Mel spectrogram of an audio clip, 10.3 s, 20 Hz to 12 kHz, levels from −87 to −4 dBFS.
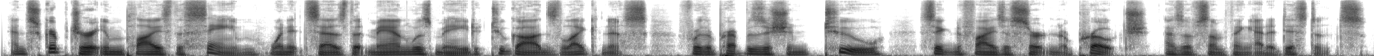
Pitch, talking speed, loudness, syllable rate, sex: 95 Hz, 170 wpm, -20 LUFS, 4.8 syllables/s, male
